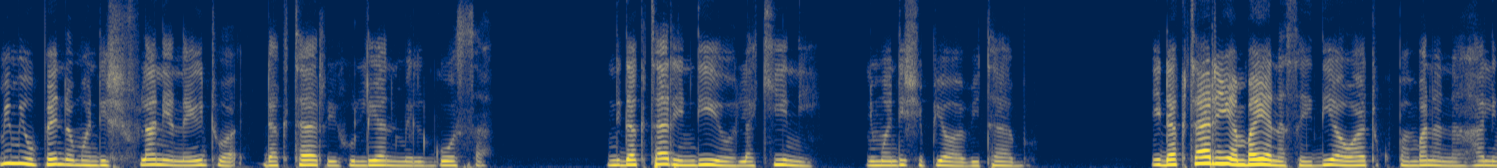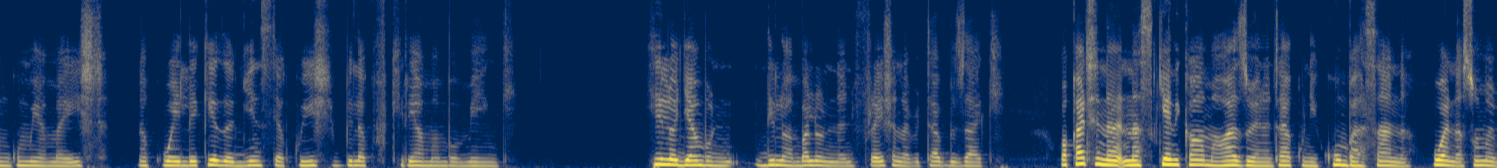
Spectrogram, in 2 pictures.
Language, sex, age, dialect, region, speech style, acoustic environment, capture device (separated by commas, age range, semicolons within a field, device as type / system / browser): Swahili, female, 18-24, Kenya - Nairobi Sheng-influenced, Kenya, happy; excited; relaxed, silence, mobile / Linux / Chrome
